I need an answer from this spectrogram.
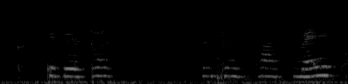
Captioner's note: child babbling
